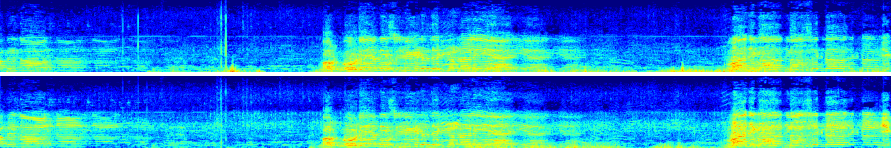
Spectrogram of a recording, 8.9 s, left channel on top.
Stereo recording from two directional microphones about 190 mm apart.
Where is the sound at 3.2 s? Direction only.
40° right (ahead or behind).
